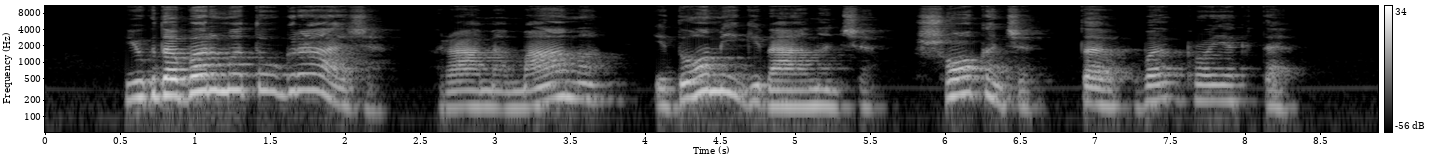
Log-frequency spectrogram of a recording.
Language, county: Lithuanian, Klaipėda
